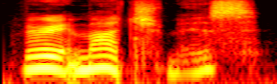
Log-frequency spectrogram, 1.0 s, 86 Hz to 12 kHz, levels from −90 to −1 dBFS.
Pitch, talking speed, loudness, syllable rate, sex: 200 Hz, 175 wpm, -17 LUFS, 4.4 syllables/s, female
